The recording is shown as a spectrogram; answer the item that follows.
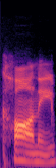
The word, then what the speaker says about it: Koni: I'm good, and it's pronounced Connie, but that's okay.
